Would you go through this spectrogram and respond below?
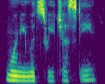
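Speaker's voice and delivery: ordinary talk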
